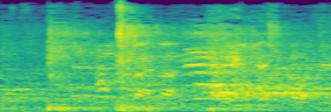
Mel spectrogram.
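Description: A football being kicked on indoor artificial turf: two sharp thuds about half a second apart, ringing in a large hall, over indistinct shouts from the players.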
